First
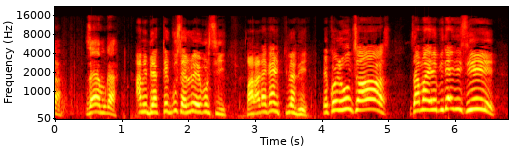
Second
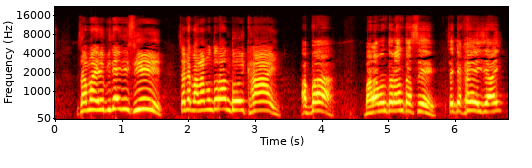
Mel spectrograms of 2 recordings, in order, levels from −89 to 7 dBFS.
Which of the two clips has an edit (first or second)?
first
